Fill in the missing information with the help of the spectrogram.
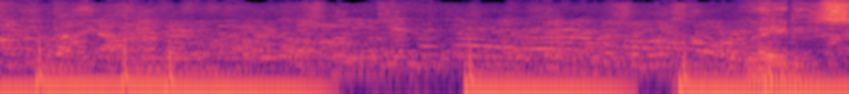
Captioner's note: patrons chattering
